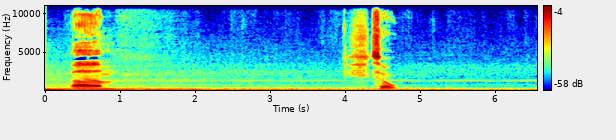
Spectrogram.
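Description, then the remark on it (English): A deep, steady engine rumble from a Corvette sports car driving past holds throughout, loud and low, with a man briefly speaking over it. “Here comes this guy in the Corvette again.”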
